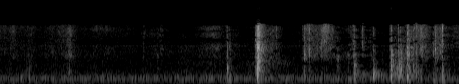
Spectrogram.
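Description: A tarot deck is being shuffled, with soft riffling and flicking of cards close by. A sharp slap near the middle may be a card dropping from the deck, followed by more quick rustles.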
